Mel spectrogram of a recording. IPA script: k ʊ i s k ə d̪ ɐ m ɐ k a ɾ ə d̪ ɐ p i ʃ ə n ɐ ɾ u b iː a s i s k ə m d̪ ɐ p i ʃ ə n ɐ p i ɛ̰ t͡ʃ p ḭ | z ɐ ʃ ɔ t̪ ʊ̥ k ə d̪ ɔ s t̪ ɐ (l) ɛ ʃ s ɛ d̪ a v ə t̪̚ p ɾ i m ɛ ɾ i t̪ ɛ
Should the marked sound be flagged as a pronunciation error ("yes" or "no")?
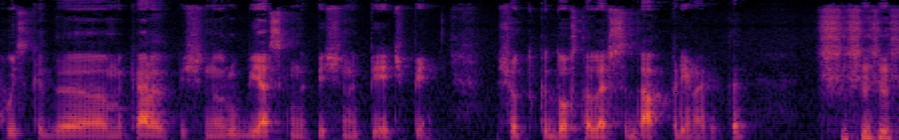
no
